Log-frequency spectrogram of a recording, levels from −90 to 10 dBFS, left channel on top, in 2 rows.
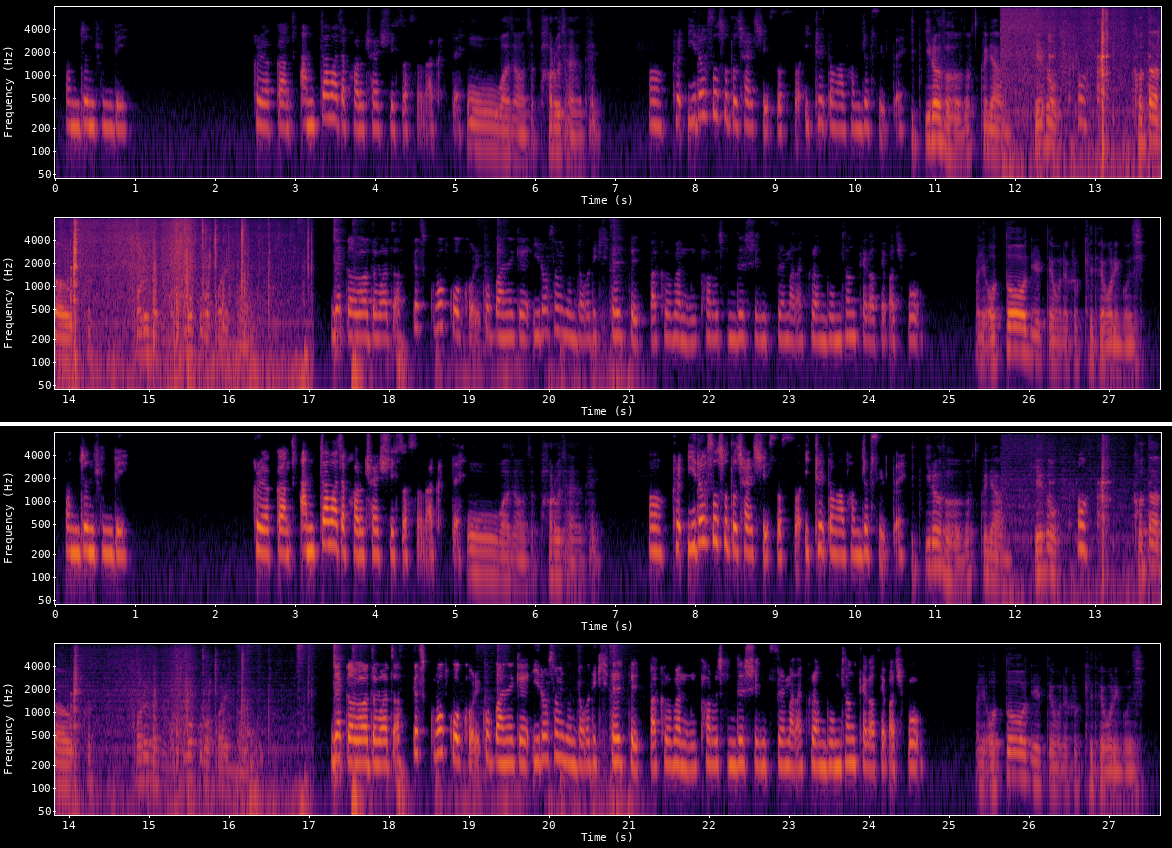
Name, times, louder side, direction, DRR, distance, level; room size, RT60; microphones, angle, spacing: voice 1, 0.1-0.9 2.5-5.1 7.4-9.0 9.3-10.6 12.8-12.9 17.3-24.7, right 8 dB, 90° right, 0.4 m, -31 dB
voice 2, 5.2-6.8 10.9-12.0 12.2-12.6 13.5-14.3 14.8-16.4 25.3-27.4, left 4 dB, 30° left, 1.1 m, -35 dB
sound 1, 11.8-17.1, left 11 dB, 75° left, 0.3 m, -36 dB
Cat, 16.1-21.2, right 3 dB, 30° right, 0.7 m, -46 dB
7.3 x 2.9 x 5.5 m
head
